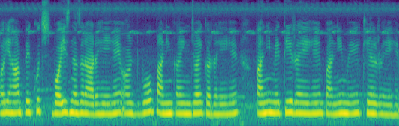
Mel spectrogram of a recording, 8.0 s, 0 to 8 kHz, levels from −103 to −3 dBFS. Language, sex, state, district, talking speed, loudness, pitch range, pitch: Hindi, female, Odisha, Khordha, 205 wpm, -14 LUFS, 200-215 Hz, 210 Hz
